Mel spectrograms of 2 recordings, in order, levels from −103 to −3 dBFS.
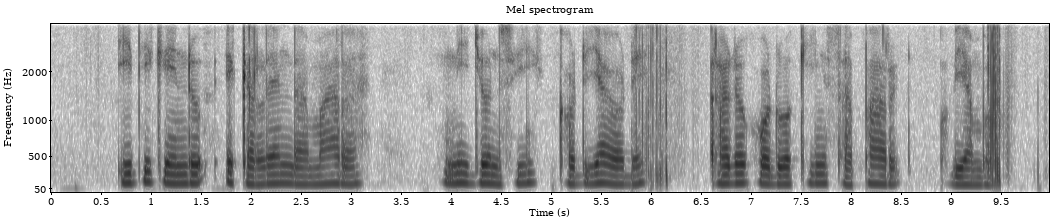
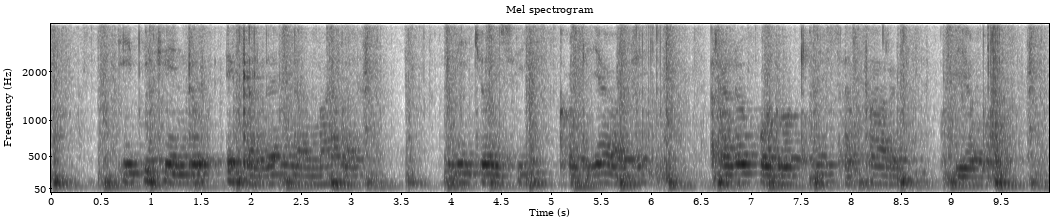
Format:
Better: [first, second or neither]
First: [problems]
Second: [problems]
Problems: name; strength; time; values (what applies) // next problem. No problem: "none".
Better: first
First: none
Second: background sound (Tools); 5 dB below the speech // room echo; dies away in 0.8 s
